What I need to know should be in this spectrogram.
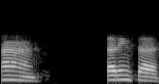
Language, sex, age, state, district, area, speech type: Tamil, female, 45-60, Tamil Nadu, Tiruchirappalli, rural, conversation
